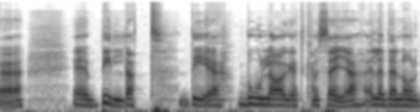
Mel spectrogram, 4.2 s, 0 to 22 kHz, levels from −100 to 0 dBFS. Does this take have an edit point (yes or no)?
yes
